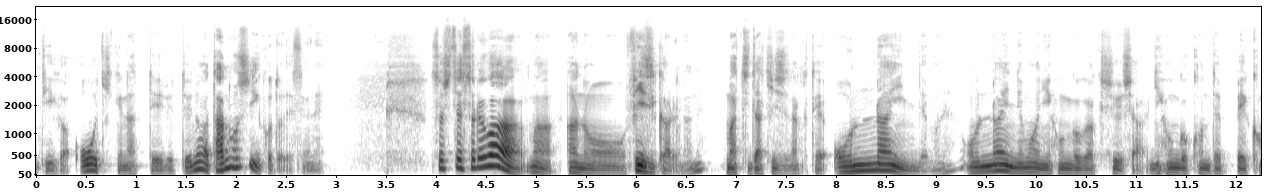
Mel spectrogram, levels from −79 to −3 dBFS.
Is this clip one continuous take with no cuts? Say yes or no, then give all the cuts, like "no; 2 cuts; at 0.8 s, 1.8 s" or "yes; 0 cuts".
no; 1 cut; at 5.3 s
